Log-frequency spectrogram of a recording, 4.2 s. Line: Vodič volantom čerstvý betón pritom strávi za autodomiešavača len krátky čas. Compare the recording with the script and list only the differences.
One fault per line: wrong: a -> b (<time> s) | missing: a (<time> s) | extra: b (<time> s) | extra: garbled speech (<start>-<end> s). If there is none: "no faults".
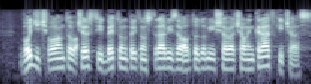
no faults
